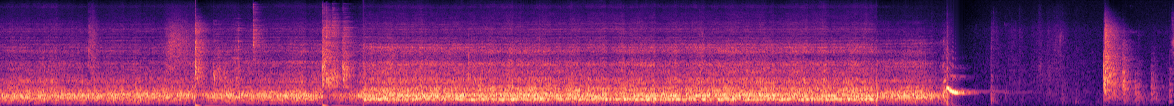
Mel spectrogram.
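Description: A sander grinding steadily against a forged axe head made from a truck spring, a loud continuous drone with a few knocks, then it cuts off and leaves quiet clanks.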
